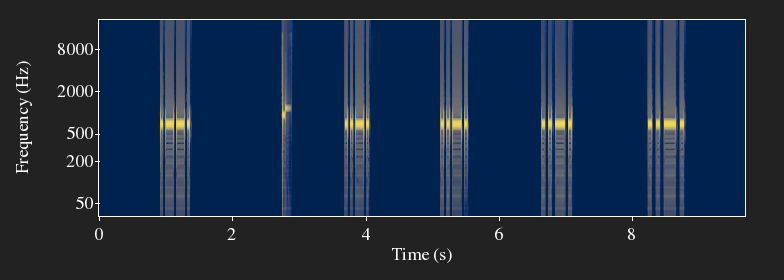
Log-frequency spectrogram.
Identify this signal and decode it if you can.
Morse code, heard as a keyed tone, about 28 wpm, spaced as for 7 wpm, 700 Hz. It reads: P FFFF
